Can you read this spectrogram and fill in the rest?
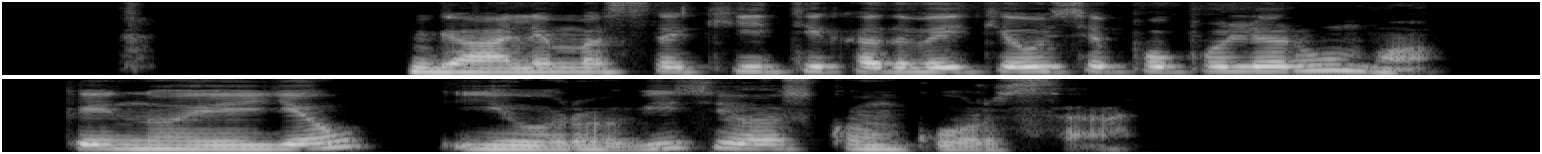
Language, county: Lithuanian, Panevėžys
